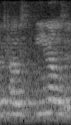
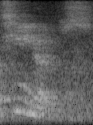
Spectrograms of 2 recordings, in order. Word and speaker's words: Totino's: She threw a Tostino's pizza. Totino's. Tostino. Totino's! No, Jamie, it's pronounced Totino's. There's no S.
